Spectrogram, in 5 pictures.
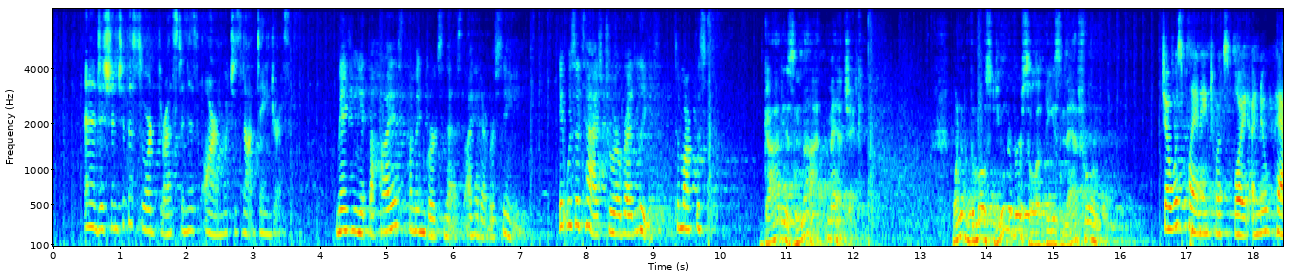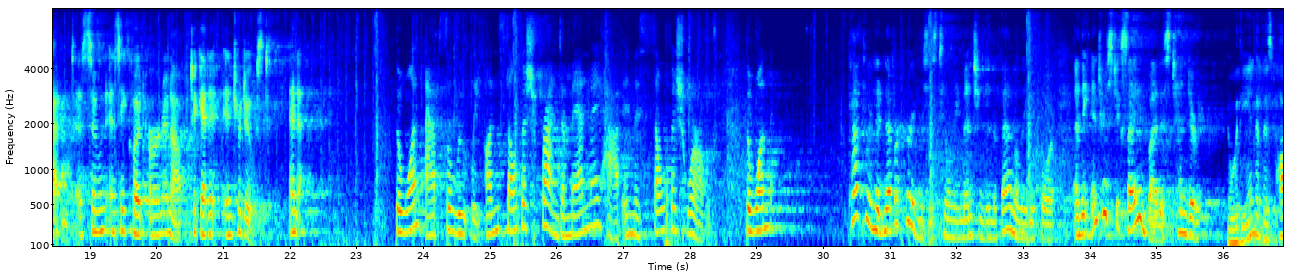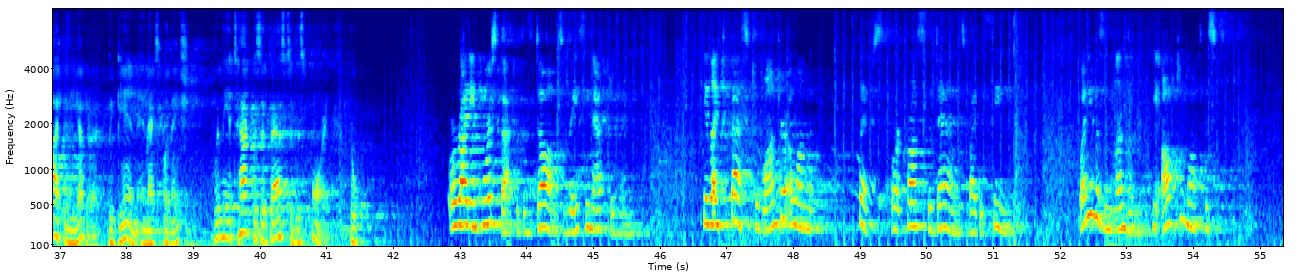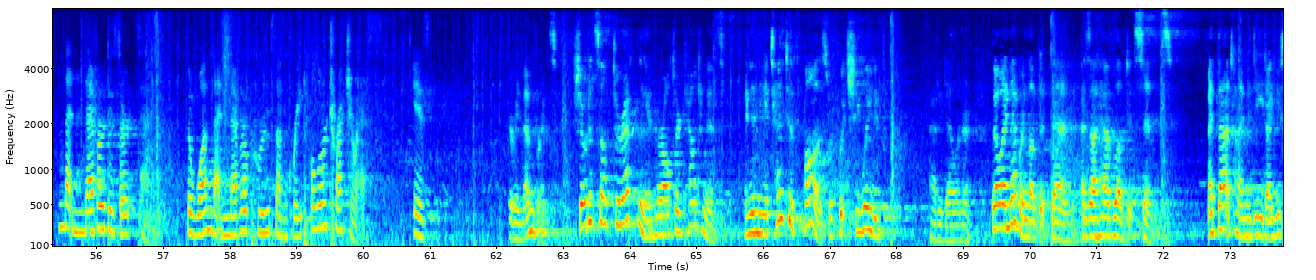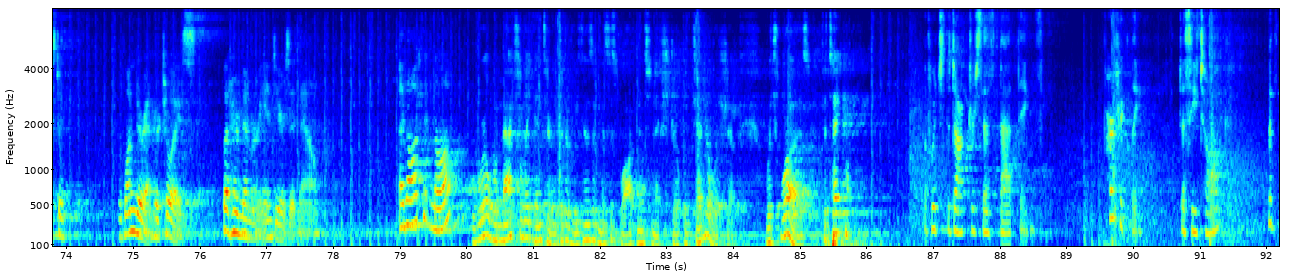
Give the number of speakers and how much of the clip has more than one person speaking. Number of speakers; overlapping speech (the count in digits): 8, no overlap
